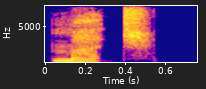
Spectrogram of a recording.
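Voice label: "much", American English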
